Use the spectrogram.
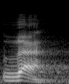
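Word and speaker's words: ذ: Selanjutnya huruf za. Diucapkan dengan menyentuhkan ujung lidah dengan dinding dua gigi seri bagian atas seperti kita mengucapkan huruf tha. Ujung lidah boleh ditampakkan ataupun tidak nampak.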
